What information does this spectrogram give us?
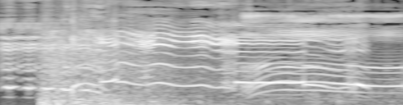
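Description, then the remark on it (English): Goats bleating loudly, several wavering, quavering cries overlapping one after another in a continuous burst with no pauses. “Okay, once upon a time, it was raining in a dark cave and there was a trailer full of goats.”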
